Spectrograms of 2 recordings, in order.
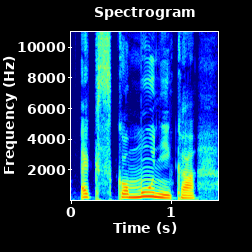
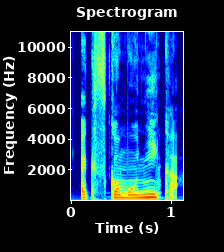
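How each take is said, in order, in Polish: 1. Akcent pada na trzecią sylabę. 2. Akcent pada na czwartą sylabę. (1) "jak prawidłowo akcentować to słowo. Jest to" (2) "a nie"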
